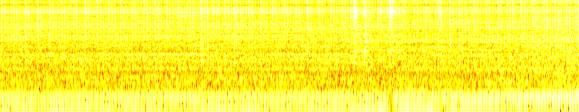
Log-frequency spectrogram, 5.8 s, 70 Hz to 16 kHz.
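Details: A 1961 Farmall 140 with an added magneto, new plugs and plug wires, and a muffler from a Super A idles with an even, low-pitched, steady beat and no knocks, misses or rattles; it runs healthy.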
